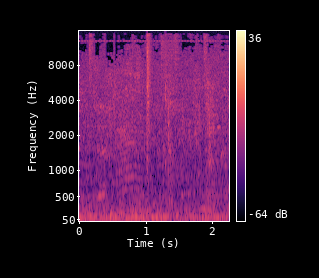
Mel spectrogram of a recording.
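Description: Shop-floor background: a steady low hum with faint voices, and no clear sound from the puppy sniffing the candles.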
